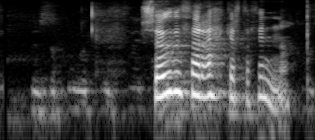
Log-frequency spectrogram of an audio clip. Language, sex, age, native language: Icelandic, female, 10, Icelandic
